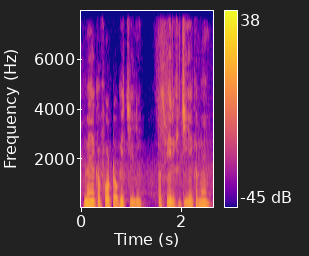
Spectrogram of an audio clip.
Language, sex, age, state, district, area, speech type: Dogri, male, 18-30, Jammu and Kashmir, Reasi, rural, spontaneous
